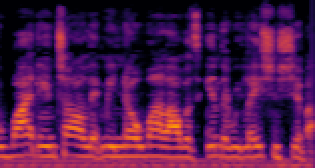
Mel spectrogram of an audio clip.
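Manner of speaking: normal talking voice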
